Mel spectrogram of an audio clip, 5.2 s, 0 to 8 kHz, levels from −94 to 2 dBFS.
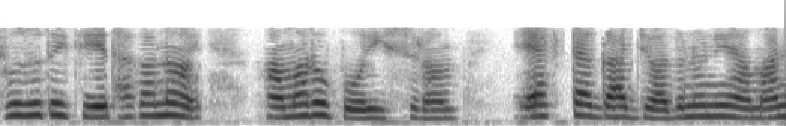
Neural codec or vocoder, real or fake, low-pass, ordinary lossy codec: none; real; 7.2 kHz; AAC, 16 kbps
